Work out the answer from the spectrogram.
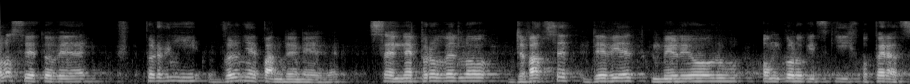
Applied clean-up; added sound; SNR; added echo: neural separator model SepFormer DNS4.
